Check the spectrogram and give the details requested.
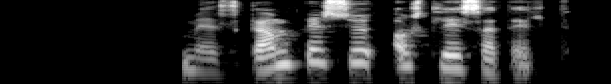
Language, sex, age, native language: Icelandic, female, 40-49, Icelandic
